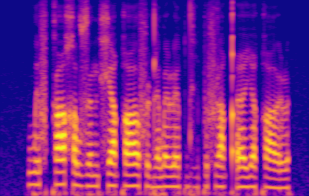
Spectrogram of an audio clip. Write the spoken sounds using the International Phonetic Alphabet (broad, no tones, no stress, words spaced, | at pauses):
wɪf kɑχəwzə˞n xʲæ qʌːfə˞ɖæwæ ɭɛpdʱipɪfɭæ qʼiːqʌːɭ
